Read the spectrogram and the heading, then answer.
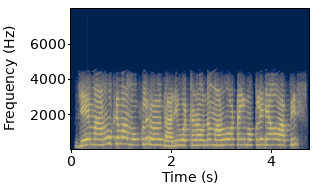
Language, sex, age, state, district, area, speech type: Sindhi, female, 30-45, Gujarat, Surat, urban, conversation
